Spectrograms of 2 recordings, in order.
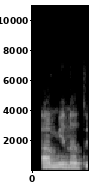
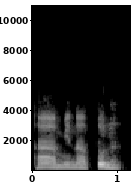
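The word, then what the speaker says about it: آمنةُ: Nah, ini aminatu ini dia tidak boleh bertanwin sehingga kita membacanya aminatu bukan aminatun.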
